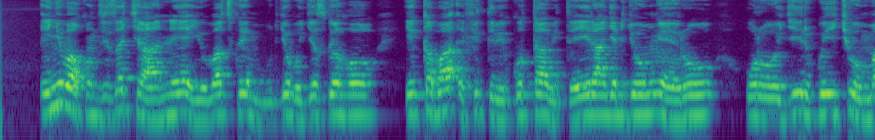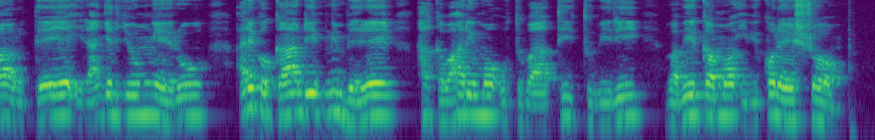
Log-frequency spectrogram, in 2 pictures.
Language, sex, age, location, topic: Kinyarwanda, male, 36-49, Huye, agriculture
